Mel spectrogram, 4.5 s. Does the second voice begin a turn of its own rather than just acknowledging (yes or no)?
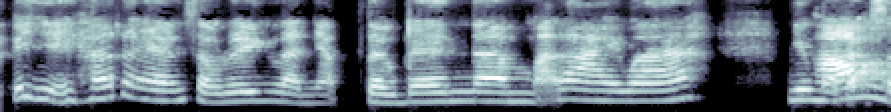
yes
